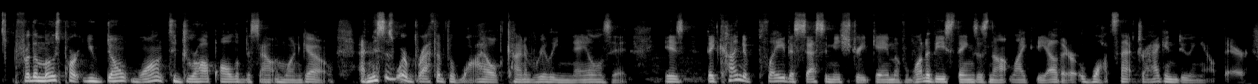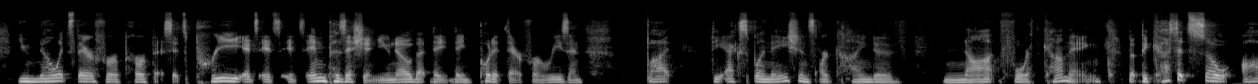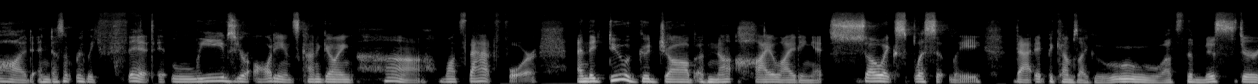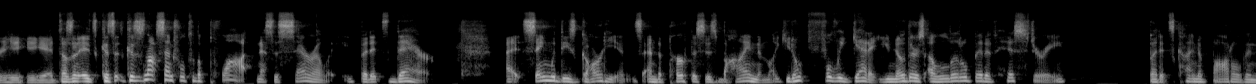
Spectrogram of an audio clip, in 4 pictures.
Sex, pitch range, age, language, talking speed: male, 110-140 Hz, 20-39, English, 205 wpm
